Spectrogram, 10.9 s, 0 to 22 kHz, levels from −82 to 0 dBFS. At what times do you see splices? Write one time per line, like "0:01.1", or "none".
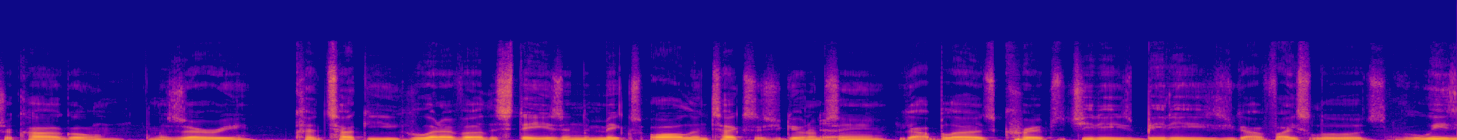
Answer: none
